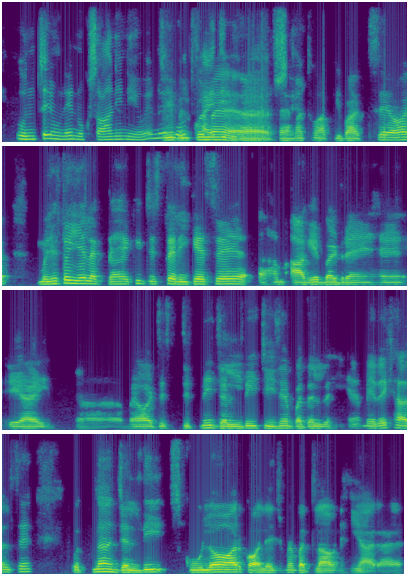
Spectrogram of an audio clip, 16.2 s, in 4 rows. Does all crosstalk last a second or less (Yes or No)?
No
